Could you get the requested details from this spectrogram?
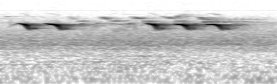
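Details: Tufted Titmouse in the Virginia–Carolinas region sings clear whistled two-note "peter-peter" phrases, each note sliding down, in two quick series over a light background hiss.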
